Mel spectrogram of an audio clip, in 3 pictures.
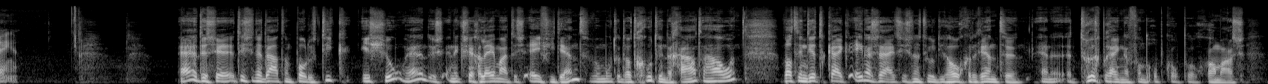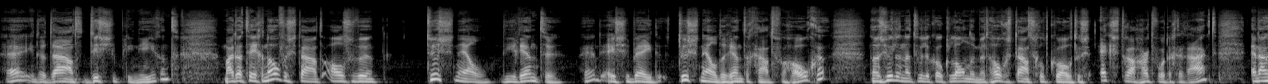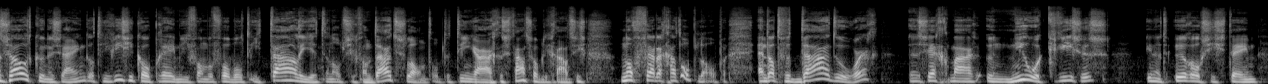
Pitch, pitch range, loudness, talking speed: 130 Hz, 115-155 Hz, -20 LUFS, 175 wpm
